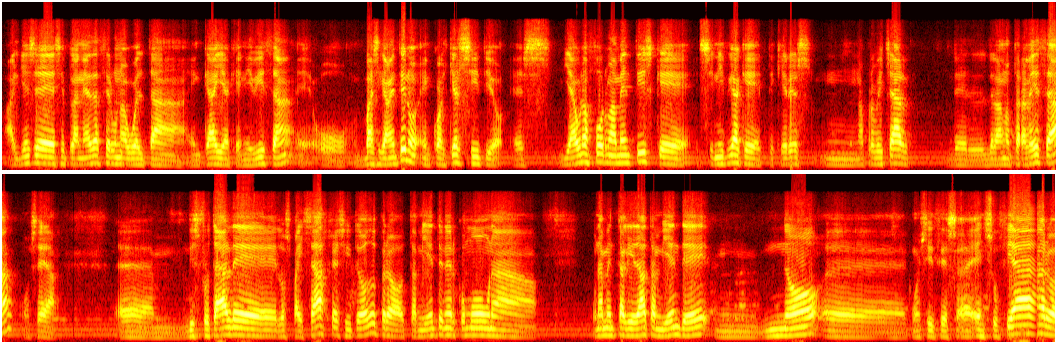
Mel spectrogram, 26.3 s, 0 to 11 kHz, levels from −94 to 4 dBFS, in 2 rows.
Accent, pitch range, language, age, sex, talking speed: Spanish, 115-145 Hz, Spanish, 30-49, male, 140 wpm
